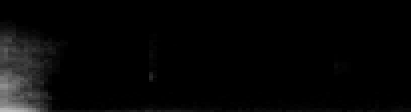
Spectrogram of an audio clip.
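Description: The tail of a spoken word at the very start, then near silence for the rest: the call audio drops to nothing.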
